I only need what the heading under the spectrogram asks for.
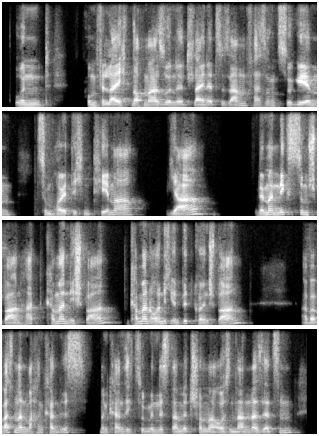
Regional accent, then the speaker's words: Germany; bei uns in Deutschland

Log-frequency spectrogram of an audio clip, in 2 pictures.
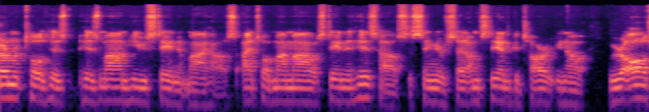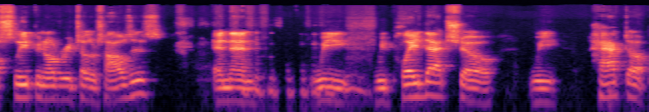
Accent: Cleveland, Ohio, United States; moved away; also born or lived in Chicago; I grew up in Cleveland.

